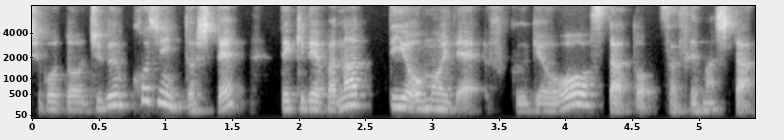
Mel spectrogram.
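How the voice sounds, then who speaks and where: Somewhat breathy, a woman speaks with a fairly low pitch and a dark, mellow tone. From Tokyo (Suginami), Japan. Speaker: financial services employee, former hotel VIP concierge. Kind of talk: interview conversation.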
